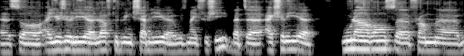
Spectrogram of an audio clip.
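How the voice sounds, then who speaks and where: Speaking at a fairly slow pace, a man with a French accent keeps a medium pitch and fairly even intonation. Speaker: winery owner. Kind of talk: interview. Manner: halting.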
